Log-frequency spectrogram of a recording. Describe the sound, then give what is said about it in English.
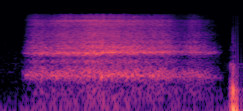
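A person draws in one long, steady, hissing inhale for about two seconds, imitating an engine sucking in air and fuel, ending with a soft low thump. Clear, with no talking. “What we're doing is is the engine is like your body when you breathe. The engine is sucking air and fuel.”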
